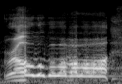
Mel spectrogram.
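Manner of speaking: warbling squeal, very high and loud; a wobbling creature howl; imagined spirit noise. Pretend. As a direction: yodel it out like a silly creature. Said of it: "That's the noise I like to imagine it makes".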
